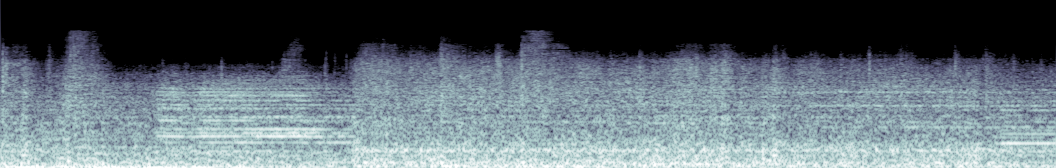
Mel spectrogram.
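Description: A train riding the rails in Louisiana, a loud, steady roar of wheels and cars rolling past up close, with a sustained horn-like tone partway through.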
